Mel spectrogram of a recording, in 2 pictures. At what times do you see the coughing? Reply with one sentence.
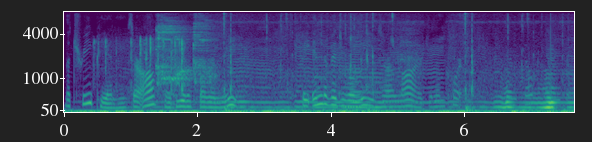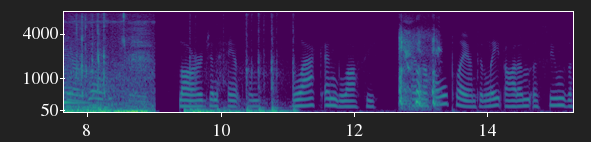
You can hear the coughing from 1.4 to 2.4 s and from 12.7 to 13.3 s.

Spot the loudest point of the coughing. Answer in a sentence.
The volume of the coughing peaks at 2 seconds.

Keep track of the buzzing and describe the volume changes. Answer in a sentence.
The loudness of the buzzing goes up.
